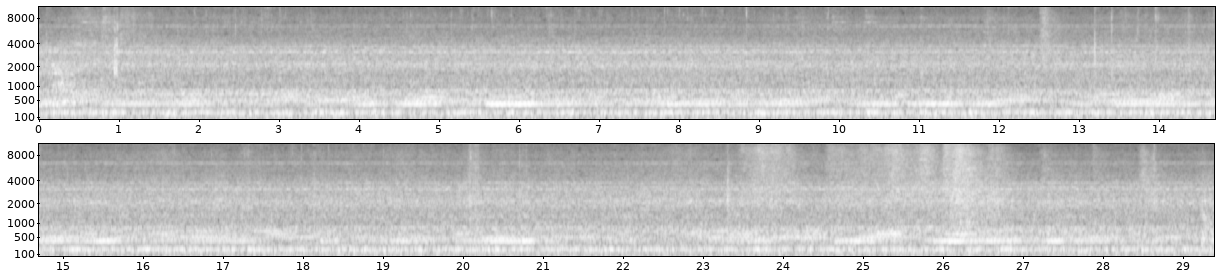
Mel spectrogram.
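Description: Steady machine hum with a few steady tones, unchanging throughout, with a few faint light clicks near the end.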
